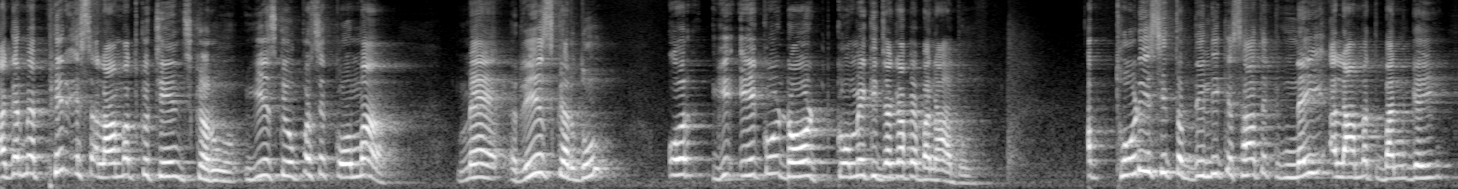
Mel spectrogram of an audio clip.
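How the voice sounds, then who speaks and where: A male teacher giving an online lecture, explaining step by step in a patient way and calling his students "beta". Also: extremely high pitch. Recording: echoey room.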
